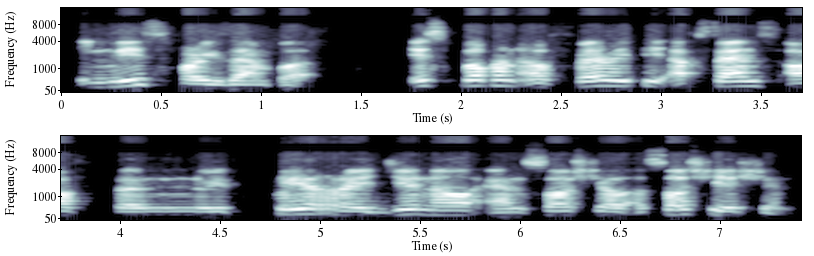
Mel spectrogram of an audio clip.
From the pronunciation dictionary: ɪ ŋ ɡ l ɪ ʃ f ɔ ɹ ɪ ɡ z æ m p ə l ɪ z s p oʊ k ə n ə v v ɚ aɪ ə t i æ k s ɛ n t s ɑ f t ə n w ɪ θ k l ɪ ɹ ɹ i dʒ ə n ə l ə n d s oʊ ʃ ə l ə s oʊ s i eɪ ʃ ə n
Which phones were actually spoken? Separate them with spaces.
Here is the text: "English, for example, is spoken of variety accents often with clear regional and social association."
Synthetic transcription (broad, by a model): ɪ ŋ ɡ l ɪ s f ɔ ɹ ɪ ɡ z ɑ m p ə l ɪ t s p oʊ k ə n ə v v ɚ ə t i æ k s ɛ n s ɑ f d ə n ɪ k l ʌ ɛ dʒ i ə n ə l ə n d s oʊ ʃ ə l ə s oʊ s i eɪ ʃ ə n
